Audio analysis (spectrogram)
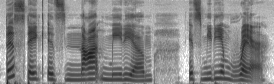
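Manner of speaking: slow, deliberate retold complaint; mock complaining. Karen complains to waiters about her steak, slow mock complaint. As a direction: spell it out like an entitled diner. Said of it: "she started complaining about the food".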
